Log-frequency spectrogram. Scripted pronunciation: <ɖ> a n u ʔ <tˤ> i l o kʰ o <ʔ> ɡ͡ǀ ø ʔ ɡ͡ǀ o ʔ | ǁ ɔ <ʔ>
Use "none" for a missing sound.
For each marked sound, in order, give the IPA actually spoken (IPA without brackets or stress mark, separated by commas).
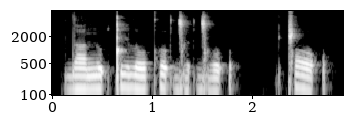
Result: d, ǃ, ʔ, ʔ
